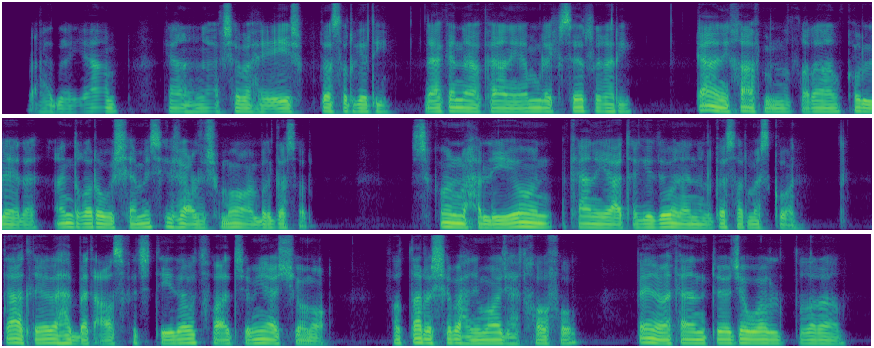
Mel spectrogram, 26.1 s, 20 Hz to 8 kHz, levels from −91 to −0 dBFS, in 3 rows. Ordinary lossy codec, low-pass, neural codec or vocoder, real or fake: none; none; none; real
